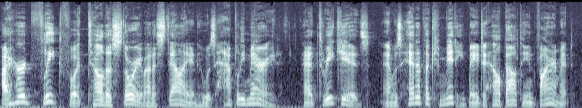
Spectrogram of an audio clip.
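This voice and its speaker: A man's voice: medium pitch, sing-song, brisk, few pauses, pushed and bright. A man reading fan fiction aloud in an informal, blunt way, with incredulous asides in casual speech. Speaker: fan fiction reader and commentator.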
